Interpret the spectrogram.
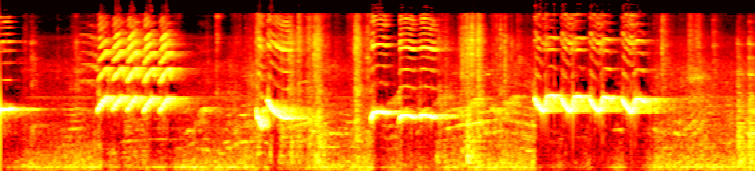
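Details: Lure recording of a Chinese hwamei singing rich whistled phrases: a rapid bouncing run of repeated notes, a falling slur, long steady whistles and a wavering series of loops, with brief gaps and a low background hum.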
